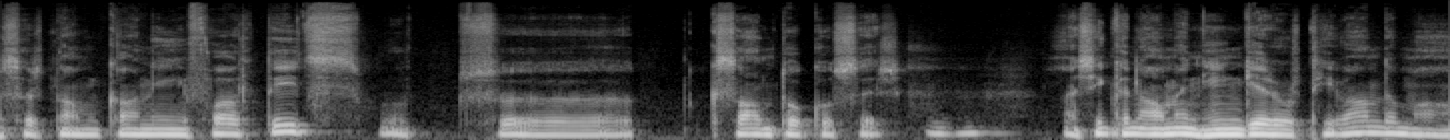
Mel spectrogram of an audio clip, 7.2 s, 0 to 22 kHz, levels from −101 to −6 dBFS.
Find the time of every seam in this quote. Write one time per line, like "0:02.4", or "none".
0:04.8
